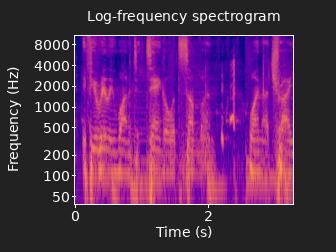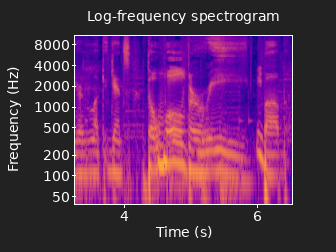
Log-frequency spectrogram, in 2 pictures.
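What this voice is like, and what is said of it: Gruff Wolverine character voice. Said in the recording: “do you want to read that in your best Wolverine voice? ... My best Wolverine?”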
